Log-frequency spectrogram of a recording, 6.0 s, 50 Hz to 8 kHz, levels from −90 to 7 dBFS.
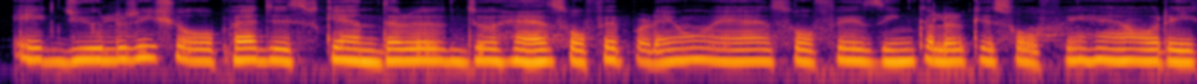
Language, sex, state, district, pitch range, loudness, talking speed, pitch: Hindi, female, Delhi, New Delhi, 200-215 Hz, -18 LUFS, 200 wpm, 210 Hz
